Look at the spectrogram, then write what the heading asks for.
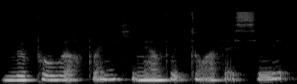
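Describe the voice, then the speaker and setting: A woman's voice: medium pitch, level tone, normal speed, creaky, dull audio. A woman assisting the presenter adds short, reassuring replies from further down the room. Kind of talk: brief off-mic interjections. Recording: distant from mic in roomy echo.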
